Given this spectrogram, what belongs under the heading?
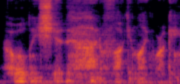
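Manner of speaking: whispered aside. Real, not acted. Vlogger whispers a confession about hating work. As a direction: breathe it out in a whisper. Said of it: "whispered aside".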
